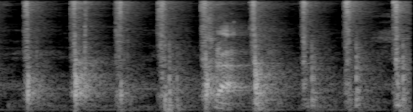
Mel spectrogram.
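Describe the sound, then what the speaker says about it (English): A knife chops through the ends of raw turkey necks on a cutting board in nine sharp, evenly spaced thuds, close and clear with a faint hum underneath. "what you want to do is take the end, and you just want to chop"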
